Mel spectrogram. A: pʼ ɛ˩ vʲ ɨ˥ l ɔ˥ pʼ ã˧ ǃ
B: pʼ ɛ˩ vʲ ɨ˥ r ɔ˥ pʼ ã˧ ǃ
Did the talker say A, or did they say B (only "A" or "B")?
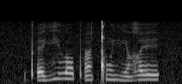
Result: A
